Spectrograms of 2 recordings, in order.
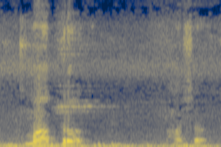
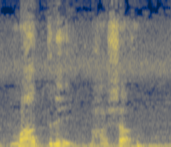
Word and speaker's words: मातृभाषा: ऊपर क्या लिखा है, मात्र भाषा, माँ नहीं मात्र भाषा। कितना बड़ा अर्थ का अनर्थ हुआ। बोलना क्या चाहिए था, मातृ, MATRI, मातृभाषा। यह उच्चारण है।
